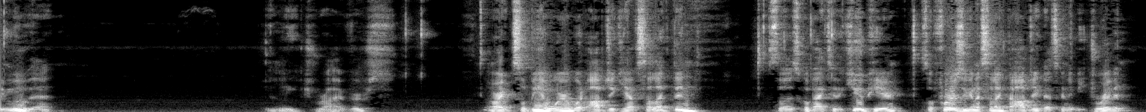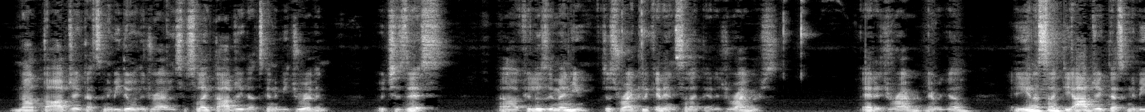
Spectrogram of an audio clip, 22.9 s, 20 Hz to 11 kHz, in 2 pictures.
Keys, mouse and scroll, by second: 8.0-14.7 drag, 17.6-19.9 right drag.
